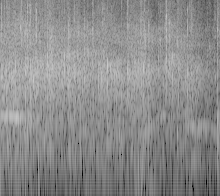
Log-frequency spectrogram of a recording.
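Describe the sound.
An audience at a lecture claps steadily for the professor in a second spontaneous round of applause, a dense wash at moderate volume that holds for a couple of seconds, with faint murmuring voices mixed in.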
